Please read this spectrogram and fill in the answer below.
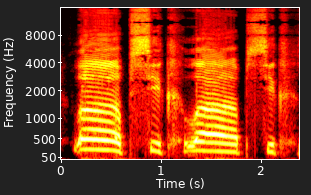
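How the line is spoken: Squealing. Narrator (Russian): завизжала Машка

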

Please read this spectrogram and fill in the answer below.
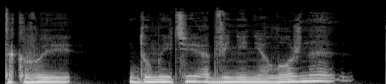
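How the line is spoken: Drawling. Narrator (Russian): протянул Ланс

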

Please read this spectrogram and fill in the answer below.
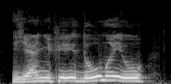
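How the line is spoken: Shouting after someone. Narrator (Russian): крикнула Джанна ей вслед

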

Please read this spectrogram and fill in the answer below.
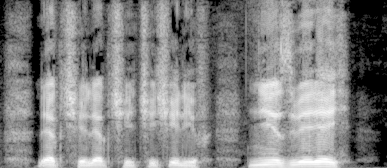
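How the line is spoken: Mumble, warrior. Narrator (Russian): пробормотал кто-то из дружинников

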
